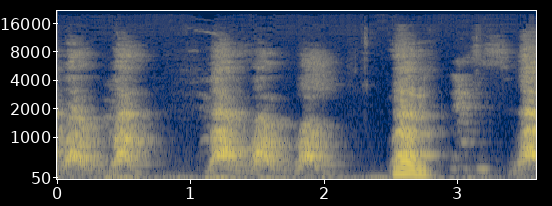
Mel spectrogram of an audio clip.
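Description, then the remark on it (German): A dog barks repeatedly, a run of sharp, loud barks in uneven bursts with short pauses between them. “Heute mit Hundeeinlage.”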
